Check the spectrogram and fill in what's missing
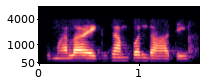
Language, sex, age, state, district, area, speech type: Marathi, male, 18-30, Maharashtra, Yavatmal, rural, conversation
